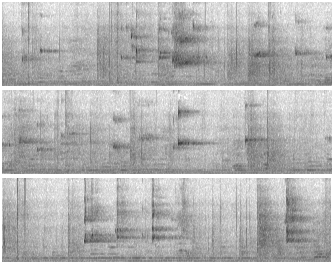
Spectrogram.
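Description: Music playing throughout, with a basketball being dribbled and sneakers squeaking briefly on a hardwood court, along with voices.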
